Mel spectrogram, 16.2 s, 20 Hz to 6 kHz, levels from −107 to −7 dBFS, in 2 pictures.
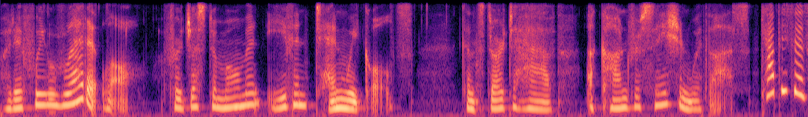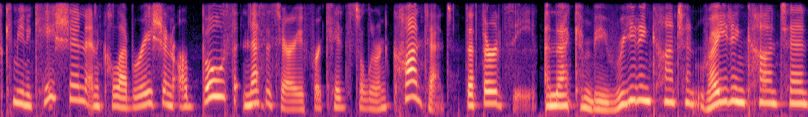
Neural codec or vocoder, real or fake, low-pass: none; real; 5.4 kHz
